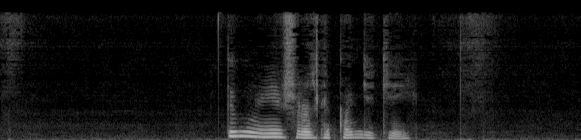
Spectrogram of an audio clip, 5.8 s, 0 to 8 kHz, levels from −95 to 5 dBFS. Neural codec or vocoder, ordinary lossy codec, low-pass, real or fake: codec, 32 kHz, 1.9 kbps, SNAC; MP3, 32 kbps; 7.2 kHz; fake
